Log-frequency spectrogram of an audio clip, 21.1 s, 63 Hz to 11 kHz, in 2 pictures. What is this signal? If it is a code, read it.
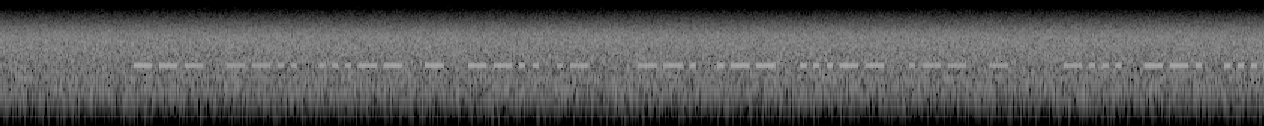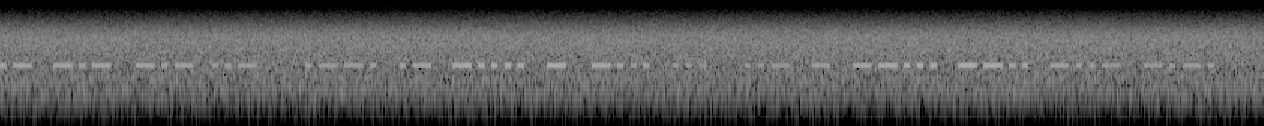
Morse code, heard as a keyed tone, hand-sent with a paddle, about 22 wpm, 750 Hz, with heavy radio static and fading. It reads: OZ3TZA GW3WT BG4KKU PA6TBS UT7ZXC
